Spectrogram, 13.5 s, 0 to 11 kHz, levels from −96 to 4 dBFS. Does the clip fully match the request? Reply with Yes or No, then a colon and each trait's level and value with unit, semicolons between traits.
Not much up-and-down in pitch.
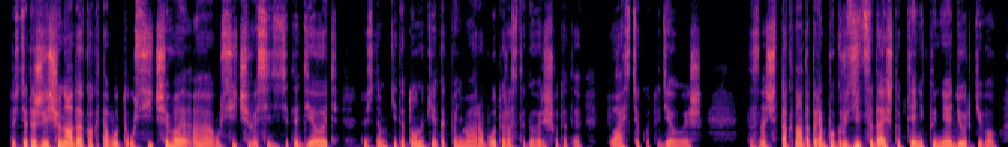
Yes: narrow, 2.3 semitones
